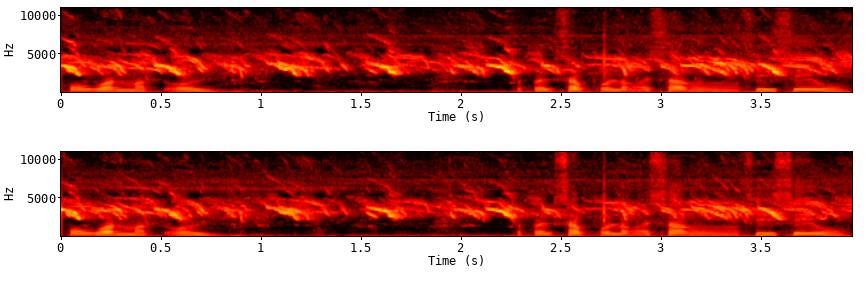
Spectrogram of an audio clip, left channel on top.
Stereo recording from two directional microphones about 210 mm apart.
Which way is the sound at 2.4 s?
15° right (ahead or behind).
